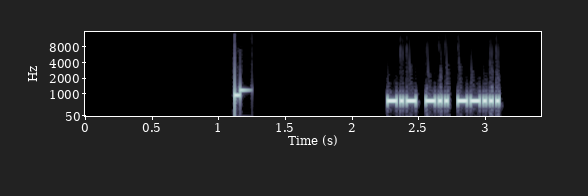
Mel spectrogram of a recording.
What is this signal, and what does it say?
Morse code, heard as a keyed tone, about 48 wpm, 700 Hz. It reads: KD7
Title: USA Call Sign Prefixes - 50wpm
